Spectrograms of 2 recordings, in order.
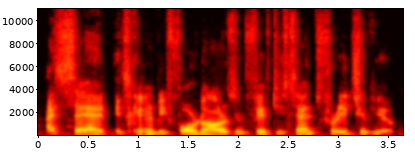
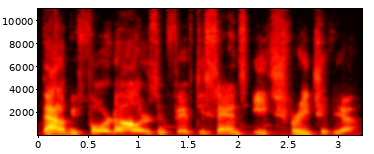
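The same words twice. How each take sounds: First: Mildly impatient, retold restating of the price; insistent repeat. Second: Lightly voiced country girl, higher pitch; name the price like a small-town farm girl; farmer's daughter. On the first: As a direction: repeat it deliberately, as if they didn't listen. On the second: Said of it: "farmer's daughter".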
